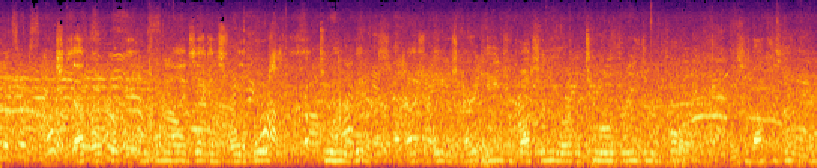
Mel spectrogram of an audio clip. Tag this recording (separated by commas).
outside, urban or man-made, Speech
